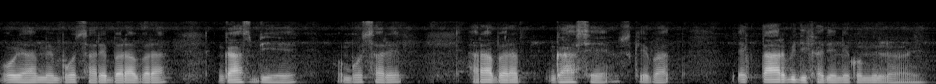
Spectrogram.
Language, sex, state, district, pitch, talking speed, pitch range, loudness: Hindi, male, Arunachal Pradesh, Papum Pare, 105 Hz, 180 wpm, 100-110 Hz, -23 LUFS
